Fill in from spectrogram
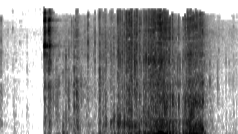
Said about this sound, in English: I got a zipper.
